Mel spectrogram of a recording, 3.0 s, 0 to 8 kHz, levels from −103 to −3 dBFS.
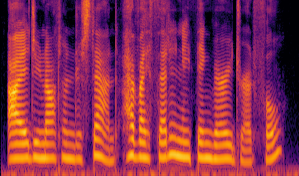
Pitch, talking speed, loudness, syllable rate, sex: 210 Hz, 200 wpm, -21 LUFS, 6.0 syllables/s, female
